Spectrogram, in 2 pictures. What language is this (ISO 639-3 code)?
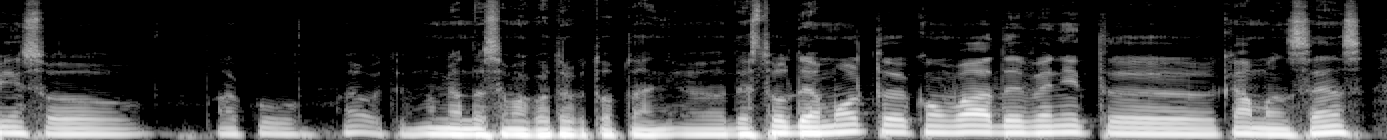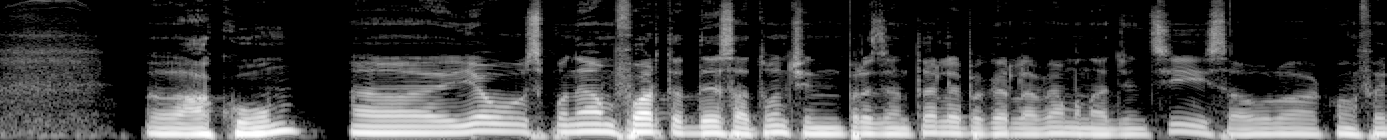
ron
